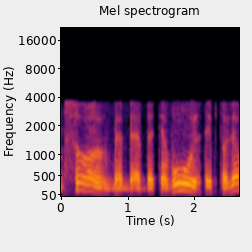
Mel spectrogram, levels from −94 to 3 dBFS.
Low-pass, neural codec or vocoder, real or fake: 3.6 kHz; codec, 16 kHz, 8 kbps, FreqCodec, smaller model; fake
